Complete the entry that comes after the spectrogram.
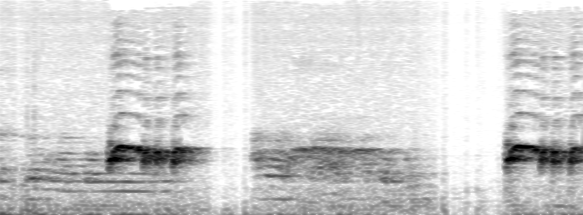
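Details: Zebra dove of a local wild type delivering a soft, vibrating coo phrase, followed by a longer, flatter hum and then a fresh loud coo burst after a short silence.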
